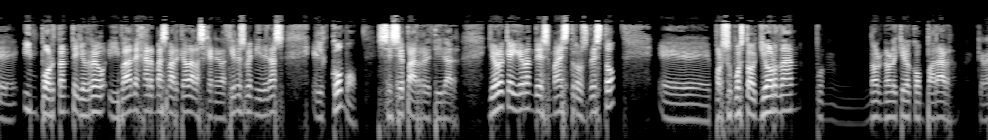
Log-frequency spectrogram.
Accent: Spain; todos como españoles

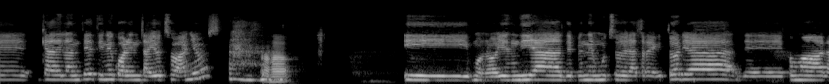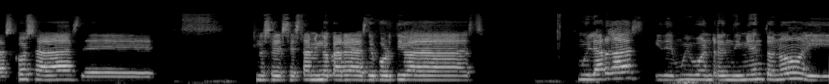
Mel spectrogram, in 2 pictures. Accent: Spain; siendo un triatleta español

